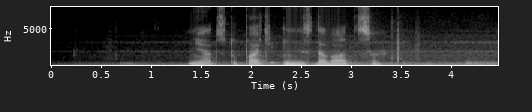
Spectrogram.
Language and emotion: Russian, neutral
